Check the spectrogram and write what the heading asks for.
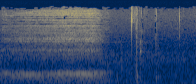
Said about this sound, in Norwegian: Eh, det er ofte litt sånn komplisert i og med at dere sitter og lytter, og dere hører meg snufse litt og lukte litt, men når man lukter på den, så kommer det en litt sånn sødmefull lukt på den.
